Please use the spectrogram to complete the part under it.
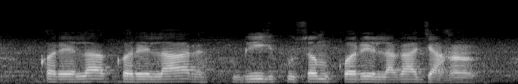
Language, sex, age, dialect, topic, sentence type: Magahi, male, 18-24, Northeastern/Surjapuri, agriculture, question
